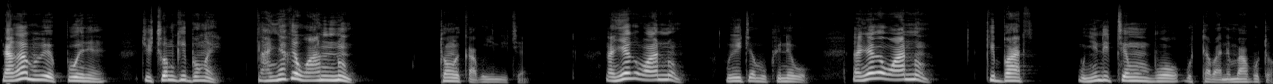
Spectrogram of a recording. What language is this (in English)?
Bokyi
